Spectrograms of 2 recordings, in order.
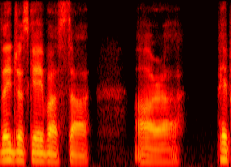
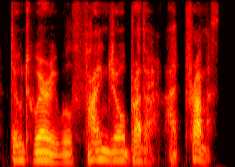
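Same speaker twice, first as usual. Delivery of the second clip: loud stage whisper. Walking over to Rain, whispering so the other person overhears: loud whisper. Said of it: "I'm going to whisper".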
